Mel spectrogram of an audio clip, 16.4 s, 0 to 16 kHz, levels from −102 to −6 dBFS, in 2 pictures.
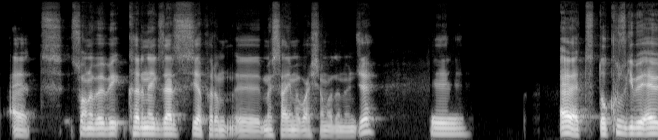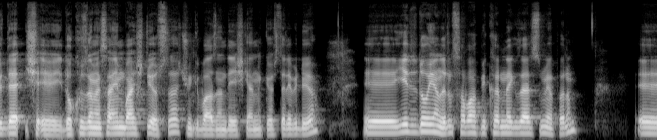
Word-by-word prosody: Evet, - - -1 0.5
sonra, 110 0 -1
böyle, 110 0 +2
bir 115 0 -2
karın 115 -1 +3
egzersizi 110 0 +1
yaparım, 95 -2 -3
eee, 85 -2 -3
mesaime 95 0 -3
başlamadan 90 -2 -6
önce, 80 - -2 0.7
eee 110 -1 +1 1.4
Evet, - - +7
09.00 115 +2 -1
gibi 115 0 +2
evde 115 +2 +5
ş - - -2
eee, 95 -2 -1
09.00'da 115 +3 0
mesaim 115 +1 +1
başlıyorsa, 115 +3 0
çünkü 105 -5 -9
bazen 95 -1 -1
değişkenlik 95 +1 -5
gösterebiliyor, 105 +2 -4 0.6
eee, 125 - -3
07.00'de 140 +4 +2
uyanırım. 140 -5 +2
Sabah 130 0 -1
bir 125 - -6
karın 125 0 -2
egzersizimi 120 0 0
yaparım. 120 +9 -5 0.8
Eee, - - -1
115 Hz, 125 wpm, -23 LUFS, 100-125 Hz, 1.4 s, Evet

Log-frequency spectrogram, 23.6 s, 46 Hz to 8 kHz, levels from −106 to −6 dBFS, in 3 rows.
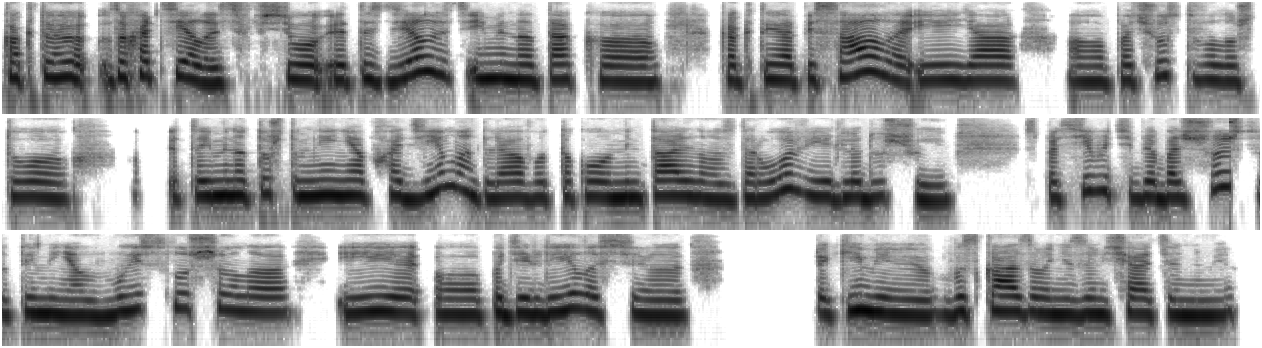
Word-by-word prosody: как-то 245 -1 +1
захотелось 220 -5 +1
всё 225 -1 +1
это 220 +1 0
сделать 260 +7 +2
именно 235 -2 +4
так, 225 0 +2 0.2
а, 205 -1 +1 0.4
как 215 -2 -2
ты 230 -1 0
описала. 255 +6 +3
И 210 - -2 0.2
я, 220 0 +1 0.3
а, 210 0 -2
почувствовала, 220 +1 -4
что 210 0 -3 0.6
это 215 +1 -5
именно 230 0 +5
то, 245 +4 -6
что 225 -1 -5
мне 230 +1 +5
необходимо 230 - 0
для 210 0 -1
вот 200 -1 -5
такого 215 0 -3
ментального 210 0 +2
здоровья 220 +6 -1
и 215 - 0
для 210 +2 -1
души. 195 -3 -3 0.4
Спасибо 275 +8 -5
тебе 215 -4 -3
большое, 210 - -1
что 195 - -10
ты 215 +2 -2
меня 200 -2 +3
выслушала 230 +2 -2 0.3
и, 215 -2 0
а, 200 -1 -1
поделилась, 215 +3 0
э, 195 -2 0 0.8
такими 210 -1 +3
высказываний 215 0 +2
замечательными. 200 0 0
215 Hz, 110 wpm, -22 LUFS, 205-230 Hz, 0.8 s, именно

